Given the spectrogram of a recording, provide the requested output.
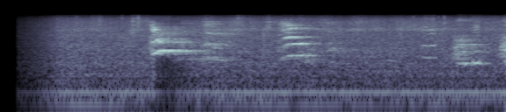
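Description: An Italian Greyhound gives a few short, high yips and whines over a steady low hum.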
